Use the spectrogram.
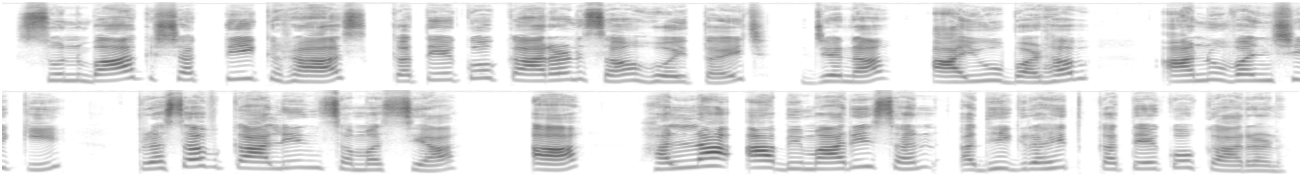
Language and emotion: Maithili, neutral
